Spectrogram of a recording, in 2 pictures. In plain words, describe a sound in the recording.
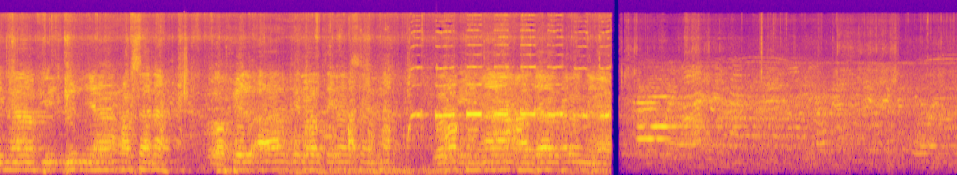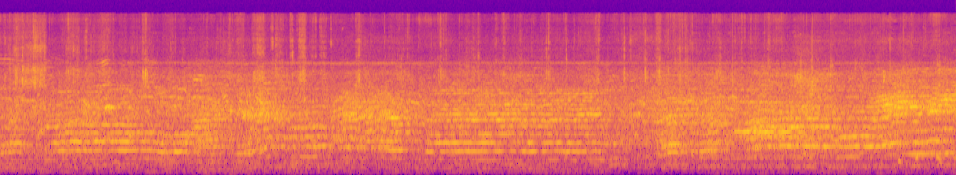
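A crowd of men and women chants together in unison outdoors.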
